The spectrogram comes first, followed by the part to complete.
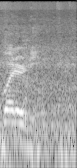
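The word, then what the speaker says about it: Worli: हम लोग, आप जैसे बॉम्बे में जाएंगे महाराष्ट्र में, तो वहाँ पर लिखा हुआ है इंग्लिश में वर्ली, लेकिन वहाँ पर उच्चारण है कि बरडी, तो आपको अजीब लगता है कि क्यों ऐसा बोलते हैं।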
